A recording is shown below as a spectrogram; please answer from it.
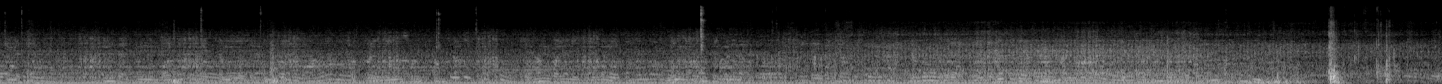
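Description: Steady low hum inside a 2003 Kia Sorento's cabin, with a person's voice over it. Near the end a single loud thump as a car door shuts, after which the hum drops away.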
